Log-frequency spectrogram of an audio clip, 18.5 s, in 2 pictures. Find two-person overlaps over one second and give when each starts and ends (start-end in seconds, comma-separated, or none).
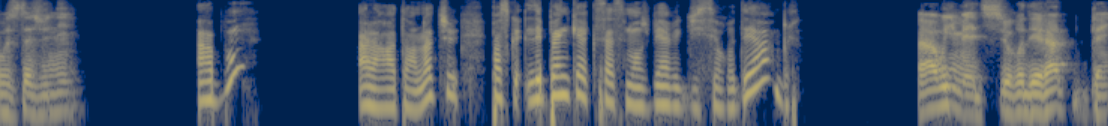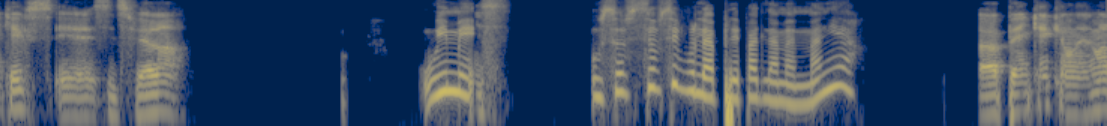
none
